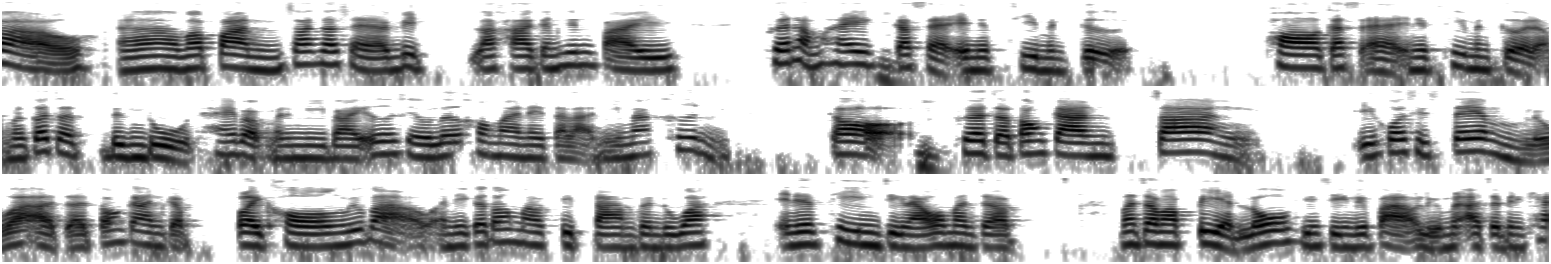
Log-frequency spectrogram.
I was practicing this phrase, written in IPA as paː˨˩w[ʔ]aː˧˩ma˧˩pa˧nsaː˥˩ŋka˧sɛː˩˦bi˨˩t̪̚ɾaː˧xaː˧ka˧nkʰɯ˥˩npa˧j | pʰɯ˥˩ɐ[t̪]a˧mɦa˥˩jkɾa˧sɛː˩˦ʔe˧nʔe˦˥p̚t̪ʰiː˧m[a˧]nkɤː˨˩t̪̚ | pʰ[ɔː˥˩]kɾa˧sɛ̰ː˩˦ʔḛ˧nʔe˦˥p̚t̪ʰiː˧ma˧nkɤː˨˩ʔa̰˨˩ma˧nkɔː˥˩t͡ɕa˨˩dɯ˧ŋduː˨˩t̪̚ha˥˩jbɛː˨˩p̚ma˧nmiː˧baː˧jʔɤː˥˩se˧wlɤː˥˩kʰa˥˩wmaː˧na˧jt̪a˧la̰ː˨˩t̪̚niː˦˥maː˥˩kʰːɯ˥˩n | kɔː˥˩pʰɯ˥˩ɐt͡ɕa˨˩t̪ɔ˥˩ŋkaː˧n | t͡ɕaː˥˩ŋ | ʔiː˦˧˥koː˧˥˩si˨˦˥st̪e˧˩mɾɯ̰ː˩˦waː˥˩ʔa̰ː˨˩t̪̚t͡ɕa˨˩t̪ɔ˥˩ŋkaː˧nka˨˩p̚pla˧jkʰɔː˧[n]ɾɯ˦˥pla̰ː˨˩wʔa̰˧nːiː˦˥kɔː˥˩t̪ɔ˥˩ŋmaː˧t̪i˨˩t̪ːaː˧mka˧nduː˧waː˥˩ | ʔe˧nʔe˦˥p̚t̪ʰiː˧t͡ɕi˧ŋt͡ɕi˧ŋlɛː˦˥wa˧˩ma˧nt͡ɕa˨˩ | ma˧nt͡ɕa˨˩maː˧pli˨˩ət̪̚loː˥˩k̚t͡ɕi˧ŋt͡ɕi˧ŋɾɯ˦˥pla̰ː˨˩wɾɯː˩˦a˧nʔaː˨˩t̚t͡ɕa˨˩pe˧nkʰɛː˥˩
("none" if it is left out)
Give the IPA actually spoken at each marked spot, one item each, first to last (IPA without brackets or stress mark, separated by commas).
ʔ, t̪ʰ, a˧, ɔː˧, ŋ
